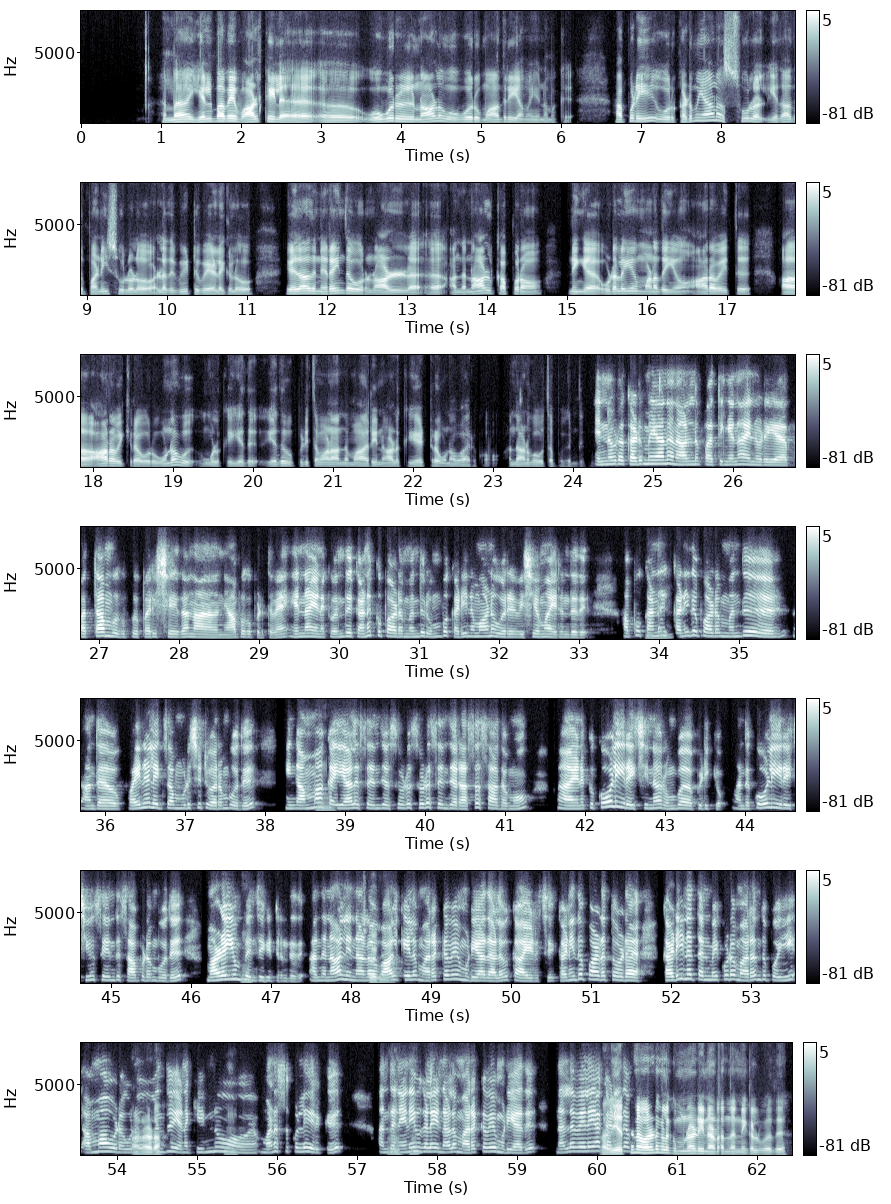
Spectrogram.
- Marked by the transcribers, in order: other background noise; inhale; in English: "ஃபைனல் எக்ஸாம்"; joyful: "எங்க அம்மா கையால செஞ்ச சுட … என்னால மறக்கவே முடியாது"; inhale
- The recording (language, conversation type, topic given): Tamil, podcast, கடுமையான நாளுக்குப் பிறகு உடலையும் மனதையும் ஆறவைக்கும் உணவு எது?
